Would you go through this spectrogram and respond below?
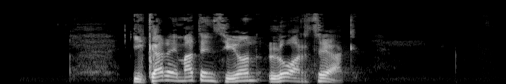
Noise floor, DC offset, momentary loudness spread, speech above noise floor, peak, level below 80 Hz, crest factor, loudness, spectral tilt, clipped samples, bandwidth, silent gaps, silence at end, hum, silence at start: -68 dBFS; under 0.1%; 10 LU; 53 dB; 0 dBFS; -60 dBFS; 18 dB; -15 LUFS; -5 dB/octave; under 0.1%; 11.5 kHz; none; 1.55 s; none; 1.35 s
